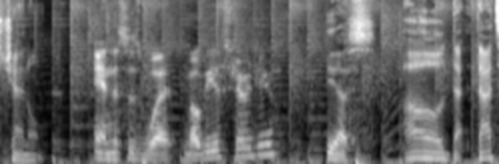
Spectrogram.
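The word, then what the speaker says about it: Moebius: And this is what Mobius showed you? Yes. Oh, that's how you pronounce it.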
